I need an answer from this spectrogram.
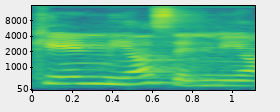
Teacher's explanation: இங்கு மியாவில் உள்ள இகரம் குறைந்து ஒலித்து குற்றியல் இகரம் ஆயிற்று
